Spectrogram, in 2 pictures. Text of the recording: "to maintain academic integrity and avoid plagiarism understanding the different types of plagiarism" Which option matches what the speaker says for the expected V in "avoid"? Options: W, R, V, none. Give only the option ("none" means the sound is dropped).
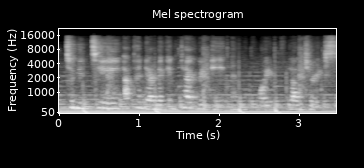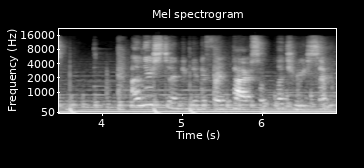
none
